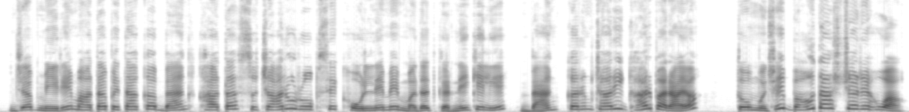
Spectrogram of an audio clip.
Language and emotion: Hindi, surprised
